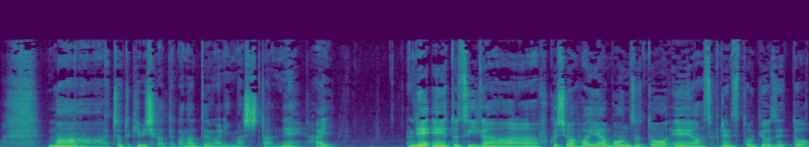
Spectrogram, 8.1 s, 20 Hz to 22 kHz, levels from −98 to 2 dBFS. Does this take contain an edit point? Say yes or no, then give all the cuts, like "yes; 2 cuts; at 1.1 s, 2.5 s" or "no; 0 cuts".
no; 0 cuts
